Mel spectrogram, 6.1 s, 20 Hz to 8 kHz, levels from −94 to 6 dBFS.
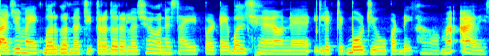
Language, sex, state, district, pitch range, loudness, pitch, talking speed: Gujarati, female, Gujarat, Valsad, 175-195 Hz, -23 LUFS, 185 Hz, 195 wpm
